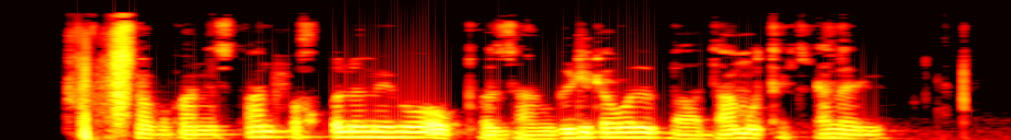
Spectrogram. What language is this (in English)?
Pashto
